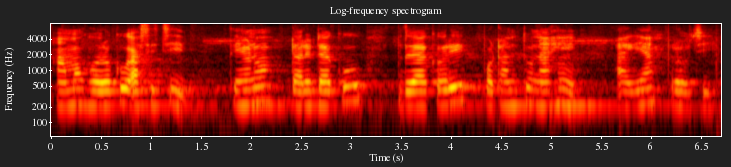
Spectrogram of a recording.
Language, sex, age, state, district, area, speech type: Odia, female, 60+, Odisha, Boudh, rural, spontaneous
